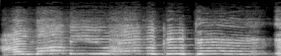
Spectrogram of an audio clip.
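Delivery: mock very high, stretched-out screaming. Retelling Leah calling to the girls on the school drive: imitating Leah screaming. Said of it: "Leah was screaming at the girlses".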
